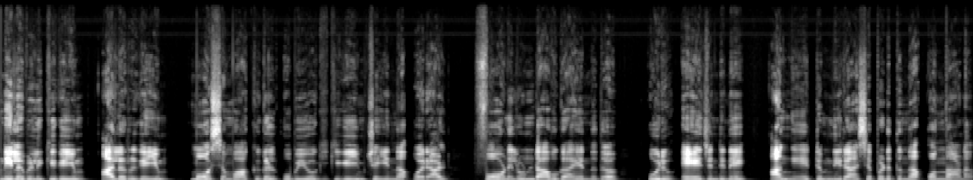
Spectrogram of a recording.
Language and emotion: Malayalam, neutral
